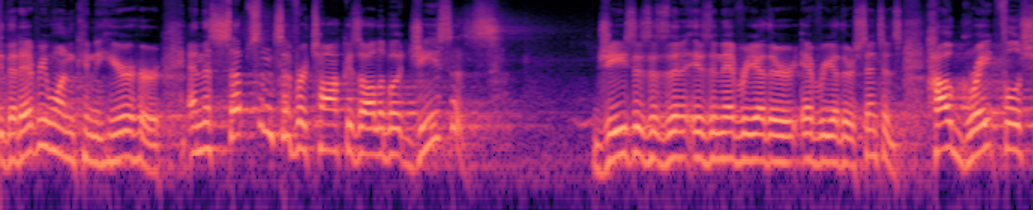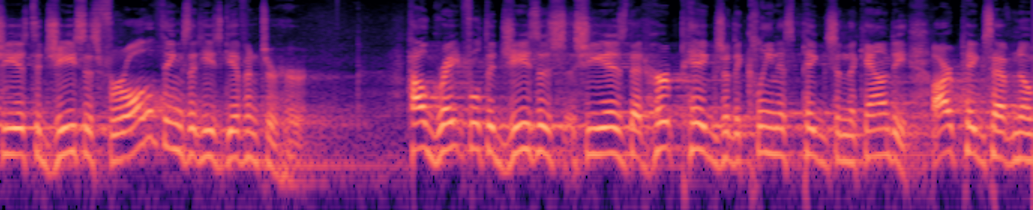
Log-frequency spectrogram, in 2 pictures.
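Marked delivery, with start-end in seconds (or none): none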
